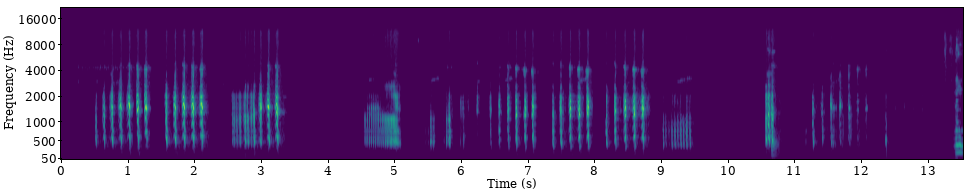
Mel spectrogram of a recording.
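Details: Southern leopard frog (Rana sphenocephala) in the northern Blackland Prairie gives a variable call: rapid chuckling pulse trains mixed with squeaky croaks like balloons rubbed together.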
